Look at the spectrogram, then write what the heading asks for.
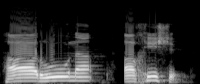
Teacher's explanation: خا کو شین کے ساتھ ملا دیتے ہیں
